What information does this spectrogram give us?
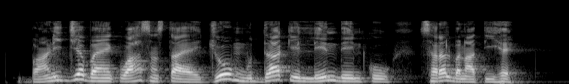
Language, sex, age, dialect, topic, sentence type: Hindi, male, 25-30, Hindustani Malvi Khadi Boli, banking, statement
